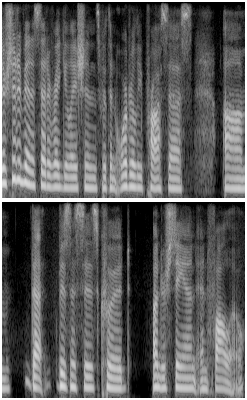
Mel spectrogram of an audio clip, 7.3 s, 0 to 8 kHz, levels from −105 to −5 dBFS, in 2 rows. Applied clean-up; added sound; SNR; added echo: neural mask model Resemble Enhance denoiser.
